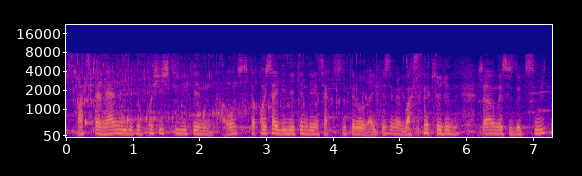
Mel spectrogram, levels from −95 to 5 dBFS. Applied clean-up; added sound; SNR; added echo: none; Liquid; 17 dB; none.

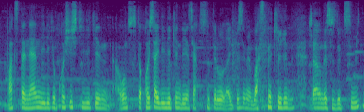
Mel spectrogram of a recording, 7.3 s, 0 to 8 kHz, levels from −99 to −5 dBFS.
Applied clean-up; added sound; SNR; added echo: none; none; none; none.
